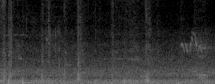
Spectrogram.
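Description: Football boots landing on grass turf as goalkeepers step over low training hurdles: a few faint, irregular taps over a steady outdoor hiss.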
